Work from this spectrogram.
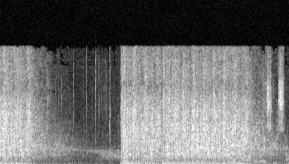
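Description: Gunfire in the sci-fi horror game Dead Space: a dense burst of shots at the start, a short lull, then a loud sharp blast and continued rapid fire, with a voice in places.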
